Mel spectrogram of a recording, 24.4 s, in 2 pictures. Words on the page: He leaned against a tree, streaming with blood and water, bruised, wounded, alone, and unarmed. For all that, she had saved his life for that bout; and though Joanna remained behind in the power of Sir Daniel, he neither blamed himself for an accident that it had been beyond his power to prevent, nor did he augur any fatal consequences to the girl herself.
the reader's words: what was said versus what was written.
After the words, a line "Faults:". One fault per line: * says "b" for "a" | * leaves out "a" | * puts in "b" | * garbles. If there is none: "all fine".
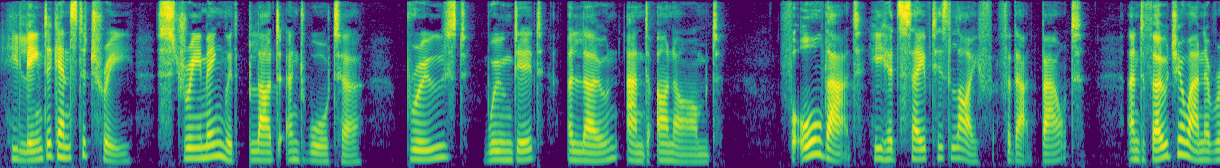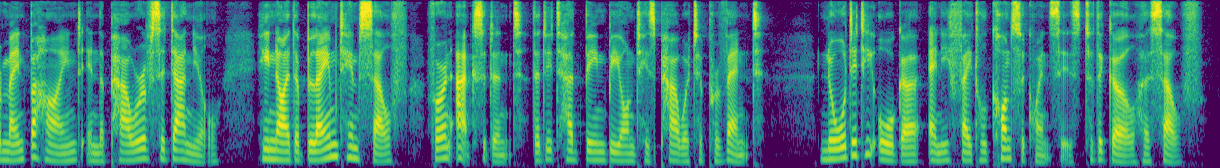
He leaned against a tree, streaming with blood and water, bruised, wounded, alone, and unarmed. For all that, he had saved his life for that bout; and though Joanna remained behind in the power of Sir Daniel, he neither blamed himself for an accident that it had been beyond his power to prevent, nor did he augur any fatal consequences to the girl herself.
Faults:
* says "he" for "she"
